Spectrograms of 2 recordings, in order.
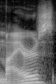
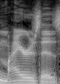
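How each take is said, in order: First: The name ends without an extra syllable. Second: The name ends with an extra -iz syllable. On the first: The speaker calls it wrong. "they just say Myers" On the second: The speaker calls it right. "When I say Myers is"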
